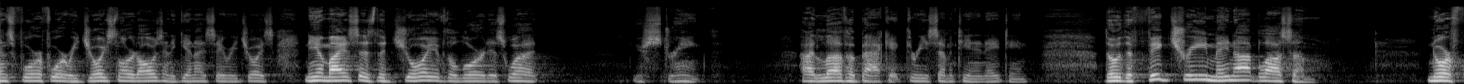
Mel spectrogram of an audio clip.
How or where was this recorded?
large echoing room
